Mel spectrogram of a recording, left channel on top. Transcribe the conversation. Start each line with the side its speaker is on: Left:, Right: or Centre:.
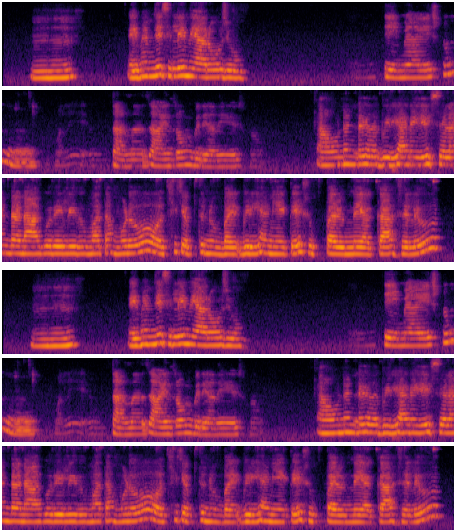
Left: మ్మ్ హ్మ్ యేమేం చేసిల్లేంది ఆ రోజు
Right: మ్మ్ సేమ్యా చేసినాం, మళ్ళీ చానా సాయంత్రం బిర్యానీ చేసినాం.
Left: అవునంట
Right: ఫ్రెండ్స్
Left: కదా
Right: వచ్చిరు
Left: బిర్యానీ చేస్తారంట నాకు నాకు తెలీదు మా తమ్ముడు వచ్చి చెప్తుండు నువ్వు బ బిర్యానీ అయితే సూపర్ ఉండే అక్క. అసలు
